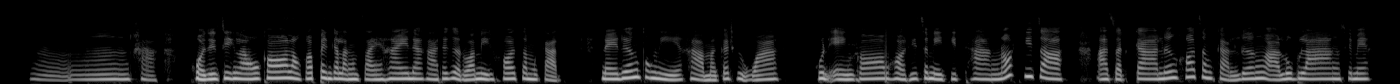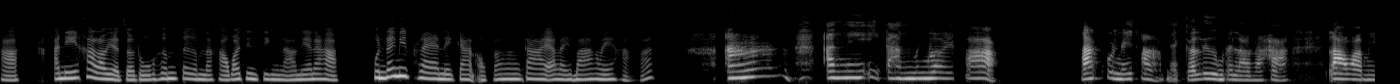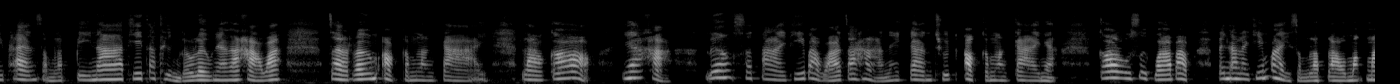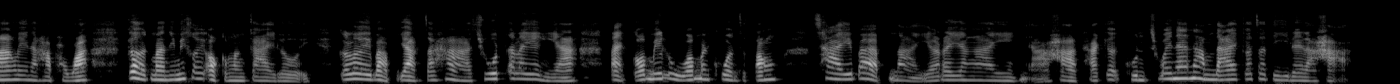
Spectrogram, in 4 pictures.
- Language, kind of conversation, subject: Thai, advice, จะเริ่มหาสไตล์ส่วนตัวที่เหมาะกับชีวิตประจำวันและงบประมาณของคุณได้อย่างไร?
- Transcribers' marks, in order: none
